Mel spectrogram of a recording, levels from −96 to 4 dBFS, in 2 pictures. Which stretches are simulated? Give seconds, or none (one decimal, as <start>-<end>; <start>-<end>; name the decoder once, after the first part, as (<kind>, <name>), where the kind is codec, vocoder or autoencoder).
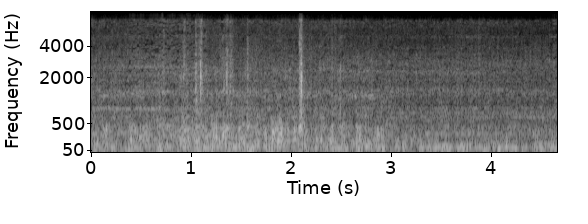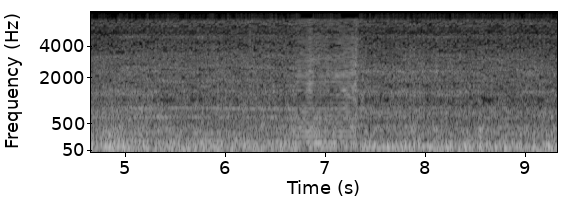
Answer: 6.7-7.3 (vocoder, HiFi-GAN)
